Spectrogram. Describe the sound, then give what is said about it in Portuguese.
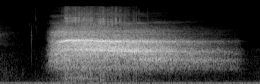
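A single long, forceful breath drawn through the nose and mouth as a yoga breathing technique demonstration, loud, with a steady rushing hiss that swells quickly and tapers off over about two seconds. No talking. “Então a dica que eu te dou é: faça essa respiração”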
